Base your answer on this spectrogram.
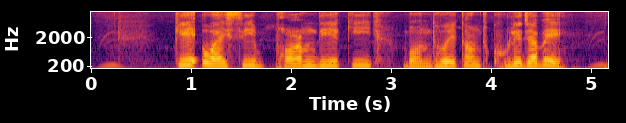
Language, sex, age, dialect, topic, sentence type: Bengali, male, <18, Rajbangshi, banking, question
